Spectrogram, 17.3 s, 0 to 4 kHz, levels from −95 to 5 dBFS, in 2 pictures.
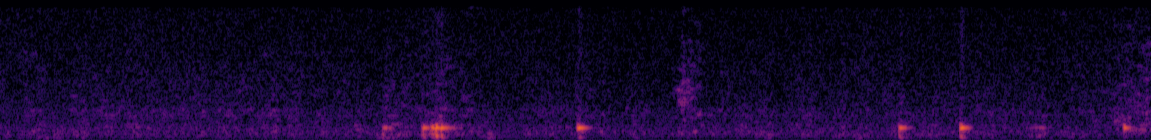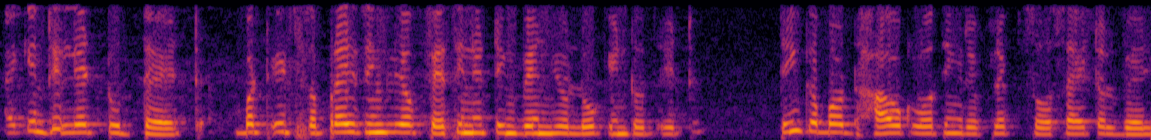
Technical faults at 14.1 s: none

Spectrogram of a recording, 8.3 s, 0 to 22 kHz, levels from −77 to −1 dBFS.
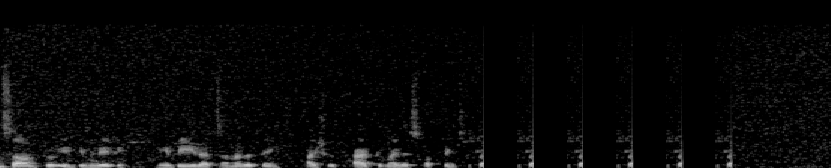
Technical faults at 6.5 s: overdone noise removal; stutter with silent gaps

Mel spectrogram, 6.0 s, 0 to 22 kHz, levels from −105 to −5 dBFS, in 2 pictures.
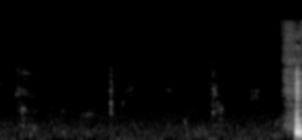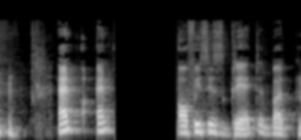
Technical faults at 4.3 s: playback stall

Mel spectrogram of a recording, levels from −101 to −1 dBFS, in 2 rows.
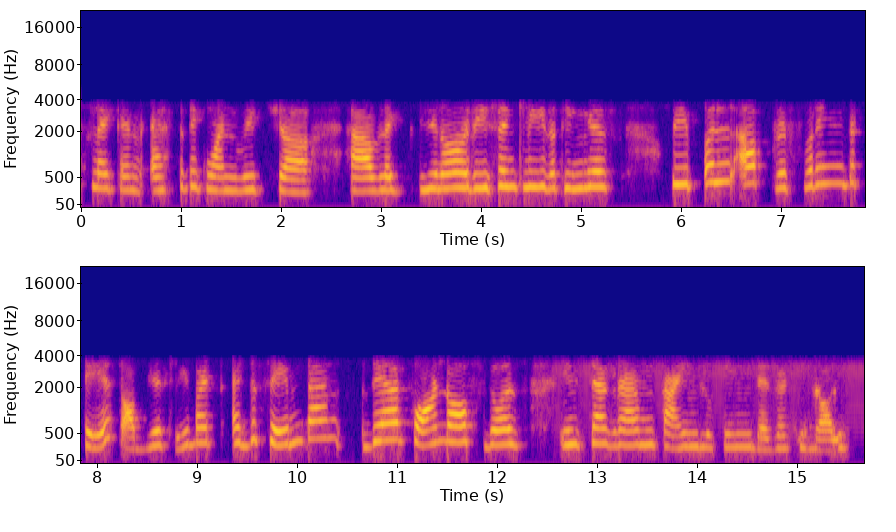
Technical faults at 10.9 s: AMR narrowband mobile codec

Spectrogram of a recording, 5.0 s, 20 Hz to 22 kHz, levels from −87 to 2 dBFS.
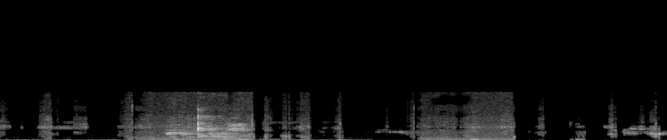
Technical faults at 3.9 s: other side's voice leaking through; speech suppressed in double talk

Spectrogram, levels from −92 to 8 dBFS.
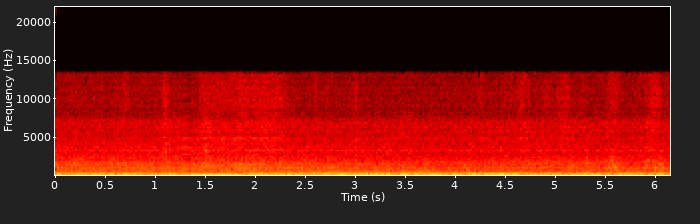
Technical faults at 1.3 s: echo with no canceller; lost LE Audio frames

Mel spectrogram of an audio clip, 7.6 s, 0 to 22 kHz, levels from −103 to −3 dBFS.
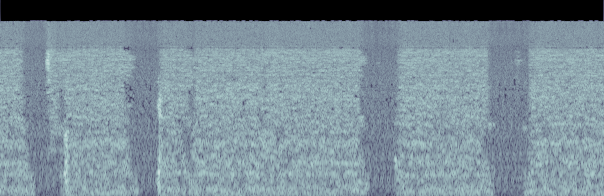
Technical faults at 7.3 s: compressed frames skipped

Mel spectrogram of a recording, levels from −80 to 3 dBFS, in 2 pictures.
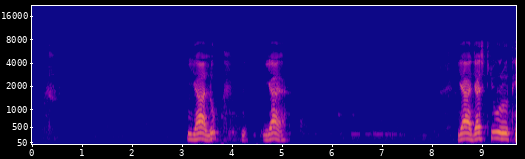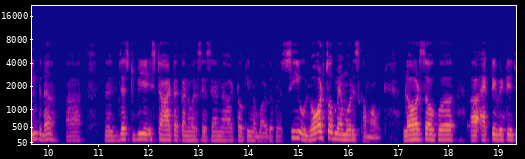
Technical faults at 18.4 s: echo leak

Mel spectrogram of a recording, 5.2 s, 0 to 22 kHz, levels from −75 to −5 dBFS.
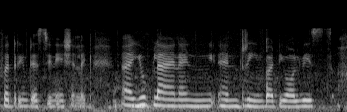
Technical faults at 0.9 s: none

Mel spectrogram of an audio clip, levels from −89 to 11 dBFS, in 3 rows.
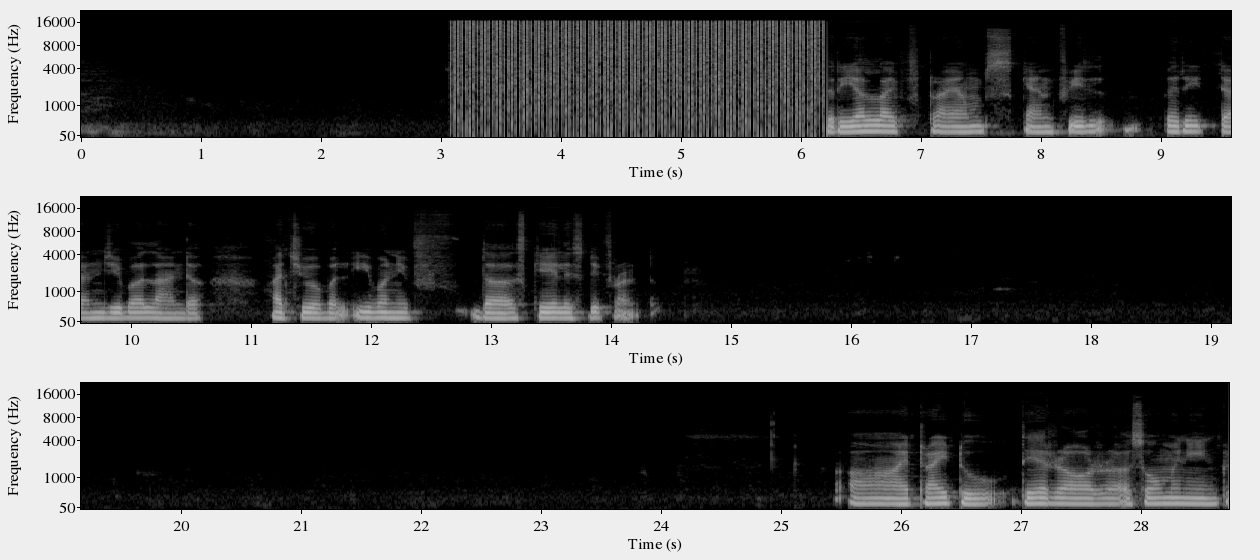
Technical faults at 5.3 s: compressed stream played as audio

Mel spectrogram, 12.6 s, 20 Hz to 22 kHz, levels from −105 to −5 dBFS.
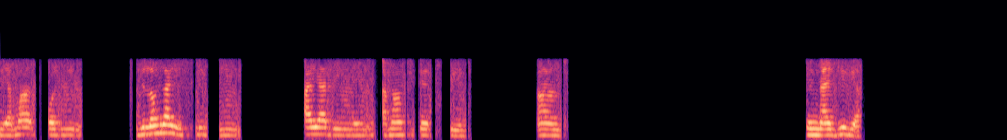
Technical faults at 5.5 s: low bit depth without dither; AMR narrowband mobile codec; lost AMR speech frames

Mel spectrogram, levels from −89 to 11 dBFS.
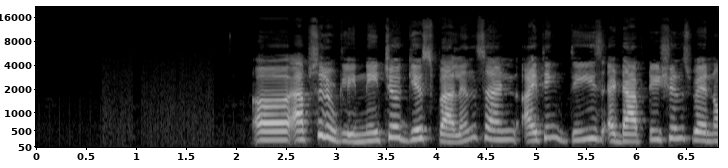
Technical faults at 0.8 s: Wi-Fi interference

